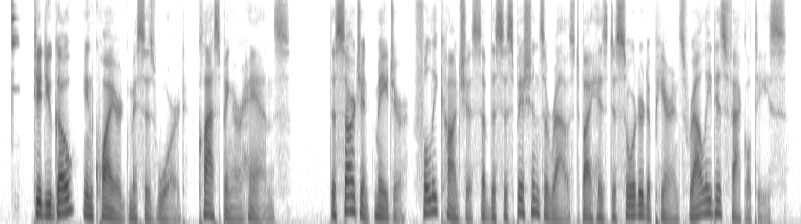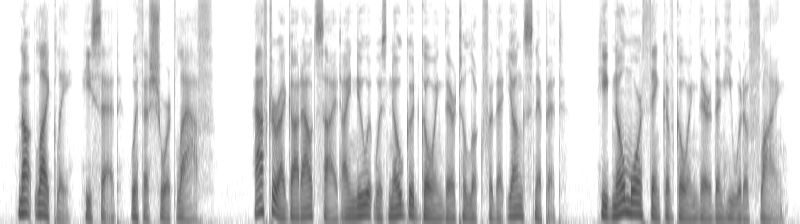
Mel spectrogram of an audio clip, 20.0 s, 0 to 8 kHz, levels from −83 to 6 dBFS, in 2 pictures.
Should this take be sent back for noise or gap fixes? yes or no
yes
